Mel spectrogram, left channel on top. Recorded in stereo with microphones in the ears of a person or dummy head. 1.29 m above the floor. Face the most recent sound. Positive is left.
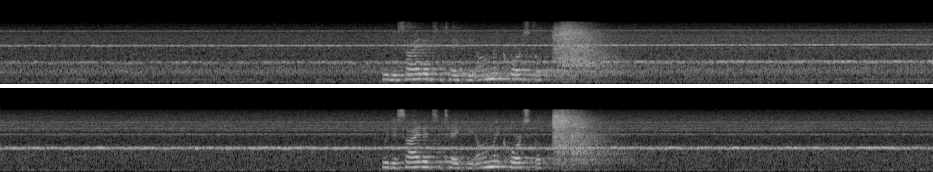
turn(degrees=-45)  # may be behind; listen again after turning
